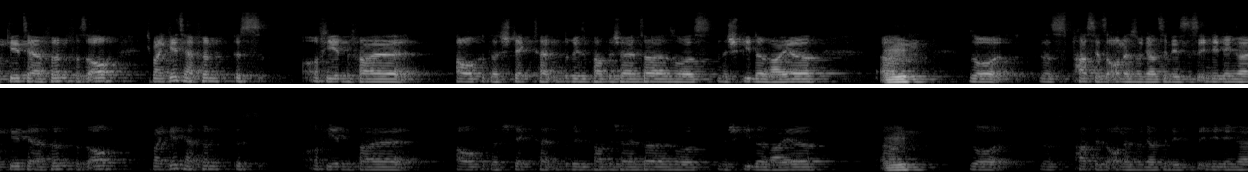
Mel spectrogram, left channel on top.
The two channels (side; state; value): right; quieter; 14.7 dB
